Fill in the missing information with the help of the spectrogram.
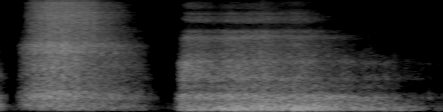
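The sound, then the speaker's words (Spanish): A slow, deep inhale as an airy breath, a brief pause, then a longer, steady exhale, with no talking; part of a guided breathing exercise. “Y este episodio en específico quiero que respiremos juntas.”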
